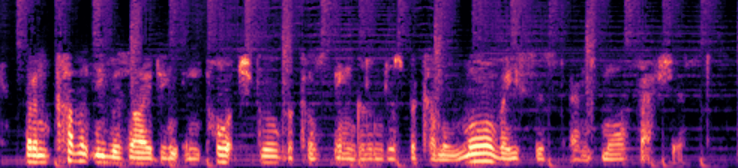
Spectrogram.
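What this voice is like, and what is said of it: English accent. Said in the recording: “I'm English, as you probably can tell by my voice”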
